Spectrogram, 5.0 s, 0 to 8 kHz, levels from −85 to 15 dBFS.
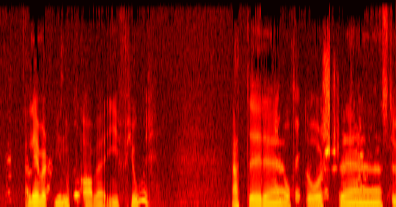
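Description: Speech, carried over a wideband Bluetooth headset link that stops around 8 kHz, with a second voice bleeding in: a faint scrap at 0.07–0.17 s about 20 dB under the talker, a stretch at 0.6–1.01 s roughly as loud as the talker, and another at 3.68–4.14 s about 10 dB down. This is the other side's voice leaking through, likely loudspeaker sound that the echo canceller failed to remove from the microphone. The talker's own voice also dips and breaks up while that second voice is present, from 0.4 to 1.07 s by up to about 10 dB and from 3.52 to 4.29 s by up to about 15 dB, with roughly a third of a second affected each time. This is speech suppressed in double talk, likely the canceller turning everything down when it could not separate the talker from the echo.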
